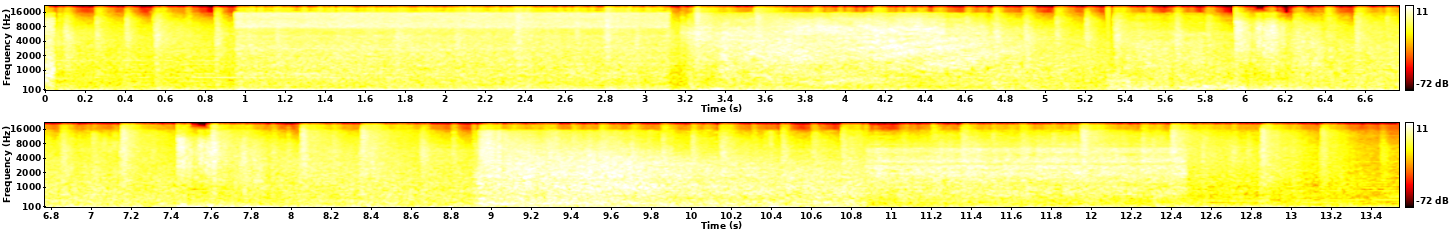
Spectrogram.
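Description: Russian artillery pounds positions in Ukraine, heavy booms and rumbling blasts rolling one after another, loud and continuous with a dense crackling wash over the whole stretch.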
